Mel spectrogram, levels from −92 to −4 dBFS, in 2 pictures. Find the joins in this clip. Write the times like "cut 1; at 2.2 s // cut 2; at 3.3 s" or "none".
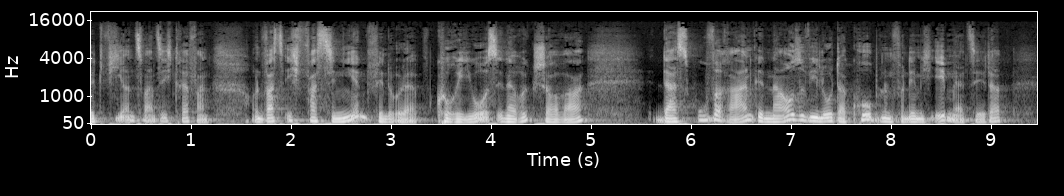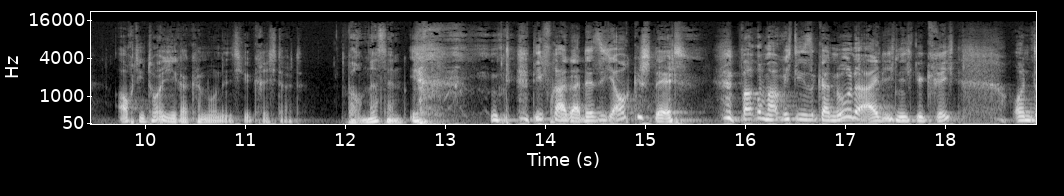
none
